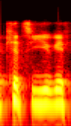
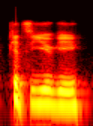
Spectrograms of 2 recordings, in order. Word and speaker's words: Kintsugi: I actually thought about like not fixing the checkerboard and doing the Kintsugi thing with all the cracks and stuff like that.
